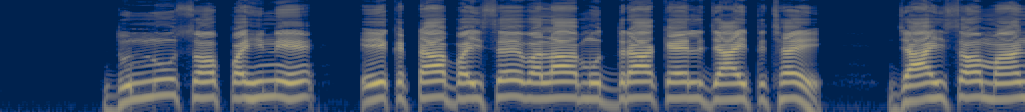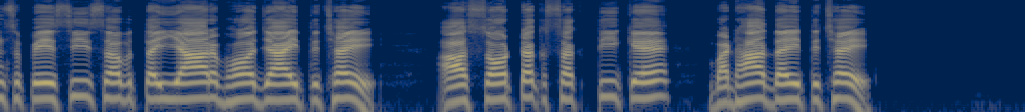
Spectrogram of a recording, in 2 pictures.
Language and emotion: Maithili, neutral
